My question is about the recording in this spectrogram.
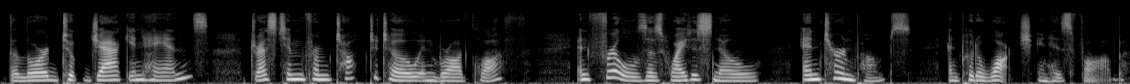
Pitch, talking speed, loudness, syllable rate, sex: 200 Hz, 155 wpm, -19 LUFS, 3.5 syllables/s, female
